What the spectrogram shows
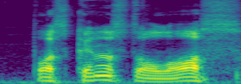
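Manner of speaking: put-on Scottish accent speaking Spanish. Asked to repeat an ad's line, Spanish in a Scottish accent. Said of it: "in your Scottish accent".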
